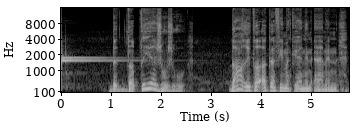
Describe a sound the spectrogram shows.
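A man speaks in a playful, sing-song character voice.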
